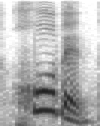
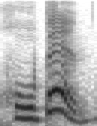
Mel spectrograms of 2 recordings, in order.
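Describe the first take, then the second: First: 호벤 with the 벤 syllable higher, louder and longer; correct stress. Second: 호벤 with the 호 syllable pushed and 벤 left weak, the wrong way; wrong stress. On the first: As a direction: lean hard on 벤 in 호벤. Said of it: "길게 발음을 해주시면 돼요". (호벤의 벤을 높고 세고 길게) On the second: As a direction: deliberately stress 호 in 호벤. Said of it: "틀린 바-, 억양이 되어버리는 거죠". (호벤의 호에 잘못 강세를 주어) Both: Shown as a demonstration.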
